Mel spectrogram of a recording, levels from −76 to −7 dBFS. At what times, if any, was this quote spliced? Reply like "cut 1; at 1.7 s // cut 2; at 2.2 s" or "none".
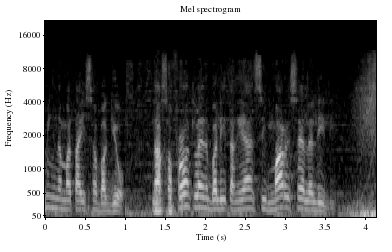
cut 1; at 1.4 s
